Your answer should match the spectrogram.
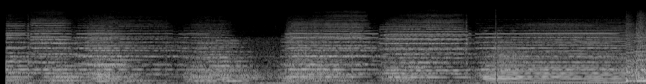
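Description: A brass band playing a national anthem in slow, held chords.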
